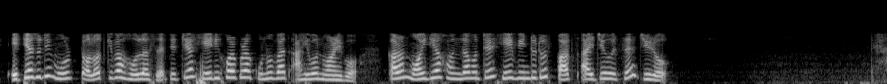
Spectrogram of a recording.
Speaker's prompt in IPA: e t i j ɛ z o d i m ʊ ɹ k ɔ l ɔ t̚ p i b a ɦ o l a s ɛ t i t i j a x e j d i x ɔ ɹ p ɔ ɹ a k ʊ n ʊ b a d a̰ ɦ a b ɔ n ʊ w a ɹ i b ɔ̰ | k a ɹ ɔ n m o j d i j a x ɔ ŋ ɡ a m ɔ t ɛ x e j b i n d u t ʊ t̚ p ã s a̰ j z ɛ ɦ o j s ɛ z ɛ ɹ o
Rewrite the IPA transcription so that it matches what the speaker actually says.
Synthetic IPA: e t i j a z o d i m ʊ ɹ t ɔ l ɔ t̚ k i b a ɦ o l a s ɛ t e t i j a x e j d i x ɔ ɹ p ɔ ɹ a k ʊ n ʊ b a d a̰ ɦ i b ɔ n ʊ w a ɹ i b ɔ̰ | k a ɹ ɔ n m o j d i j a x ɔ ŋ ɡ a m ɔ t ɛ x e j b i n d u t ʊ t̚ p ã s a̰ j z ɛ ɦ o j s ɛ z i ɹ o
